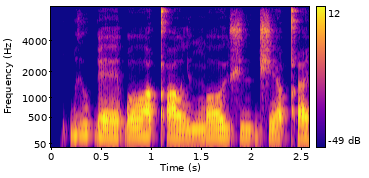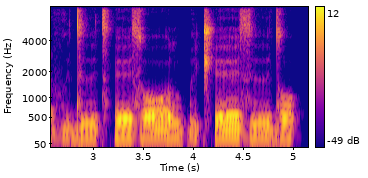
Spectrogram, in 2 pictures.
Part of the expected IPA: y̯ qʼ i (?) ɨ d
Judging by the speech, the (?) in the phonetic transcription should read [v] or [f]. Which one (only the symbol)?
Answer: v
